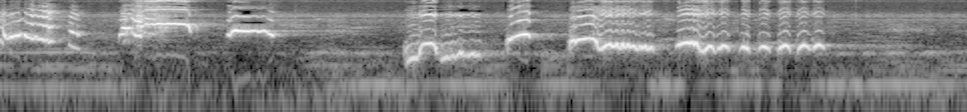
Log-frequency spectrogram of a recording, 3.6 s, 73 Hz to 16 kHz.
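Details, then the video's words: Murai batu, the white-rumped shama, in sharp, clear fighter-style singing. High chirpy notes lead into swooping slurred whistles, then loud varied phrases ending in a rapid string of evenly repeated notes. A low steady hum sits underneath. "AKSI MURAI FIGHTER 2 LENGKINGAN SUARA TAJAM & JERNIH"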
